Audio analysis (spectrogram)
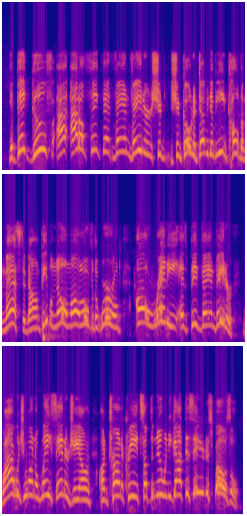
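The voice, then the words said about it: Imitates another person's voice. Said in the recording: “I try to do their voices ... a Jim Cornette impersonation ... That's really good.”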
